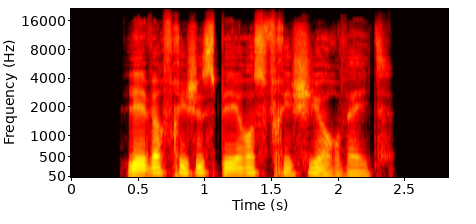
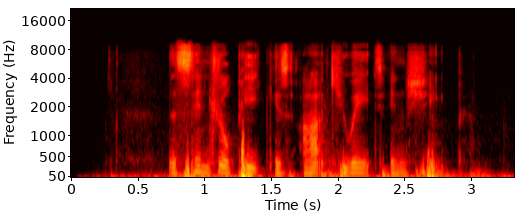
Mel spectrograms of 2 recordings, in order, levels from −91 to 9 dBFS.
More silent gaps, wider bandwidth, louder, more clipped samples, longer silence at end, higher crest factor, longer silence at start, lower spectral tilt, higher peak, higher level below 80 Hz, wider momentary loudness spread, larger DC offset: neither; first, over 20 kHz vs 9.6 kHz; first, -22 LUFS vs -34 LUFS; neither; first, 0.45 s vs 0 s; about the same, 18 dB vs 22 dB; first, 0.45 s vs 0.3 s; about the same, -3.5 dB/octave vs -3.5 dB/octave; first, -6 dBFS vs -12 dBFS; second, -48 dBFS vs -40 dBFS; about the same, 12 LU vs 11 LU; neither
